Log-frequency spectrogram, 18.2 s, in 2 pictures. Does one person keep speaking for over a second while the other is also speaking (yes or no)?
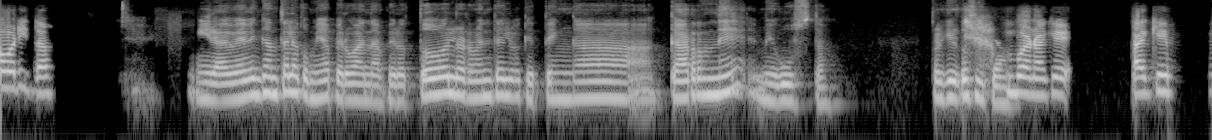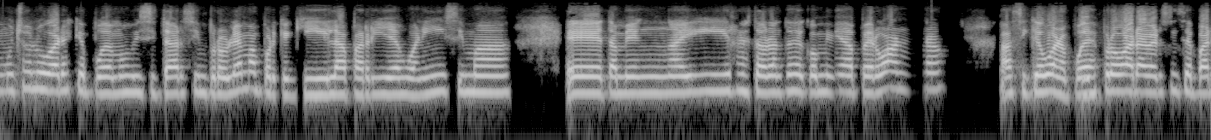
no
